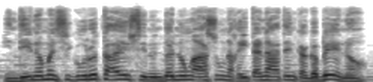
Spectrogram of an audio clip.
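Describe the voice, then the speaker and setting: A man's voice: sits high, brisk, faint music behind, lightly acted. A Filipino man playing a nervous, superstitious middle-aged uncle who scolds and nags in a radio drama. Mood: scolding, familiar. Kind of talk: Tagalog radio drama acting.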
